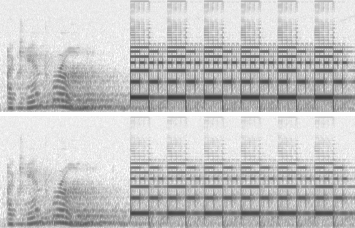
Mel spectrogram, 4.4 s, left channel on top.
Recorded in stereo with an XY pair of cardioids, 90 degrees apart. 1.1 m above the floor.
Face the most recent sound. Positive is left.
turn(degrees=55)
